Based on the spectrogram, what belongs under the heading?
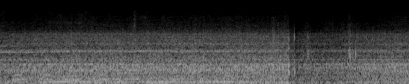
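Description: Diesel freight train running past with a steady low engine rumble and a faint high tone held underneath. The rumble dips briefly about three seconds in.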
